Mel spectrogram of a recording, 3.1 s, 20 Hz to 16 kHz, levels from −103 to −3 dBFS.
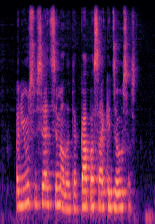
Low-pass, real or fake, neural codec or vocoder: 14.4 kHz; fake; vocoder, 44.1 kHz, 128 mel bands, Pupu-Vocoder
